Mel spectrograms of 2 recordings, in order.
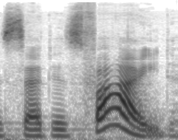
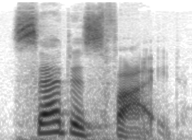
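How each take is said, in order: First: "satisfied" stressed on the last syllable; weight on "fied" in "satisfied"; misplaced stress. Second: "satisfied" stressed on the first syllable; weight on "sat" in "satisfied"; correct stress. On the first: Teacher imitating students' mistake, last syllable stressed. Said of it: "很多同学会念成". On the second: Teacher reading paragraph word correctly, first syllable stressed. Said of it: "把这个发音的重". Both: Shown as a demonstration.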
